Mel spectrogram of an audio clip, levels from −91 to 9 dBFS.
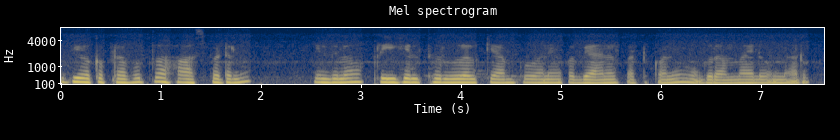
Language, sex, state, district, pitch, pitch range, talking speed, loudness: Telugu, female, Telangana, Mahabubabad, 180 Hz, 165-190 Hz, 125 wpm, -17 LUFS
